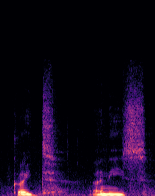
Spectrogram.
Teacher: he doesn't make the same r sound for great which would have made him sound very French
